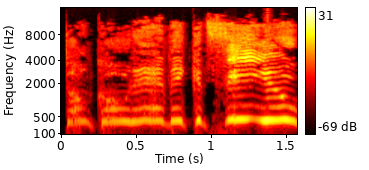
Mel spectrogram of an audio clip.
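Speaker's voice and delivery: very high, shrill, very loud yell. Retelling a girl in a packed theater calling out: imitating someone yelling. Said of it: "you had to yell that out".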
